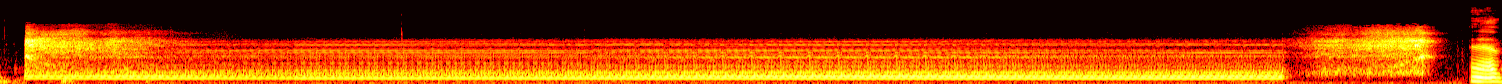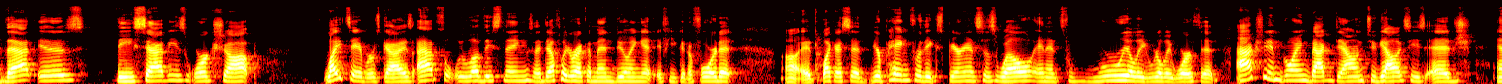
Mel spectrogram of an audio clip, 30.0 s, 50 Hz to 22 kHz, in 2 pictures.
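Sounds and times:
electronic hum: 0.0 - 14.3
toy lightsaber hiss: 0.3 - 1.8, 12.9 - 14.4.

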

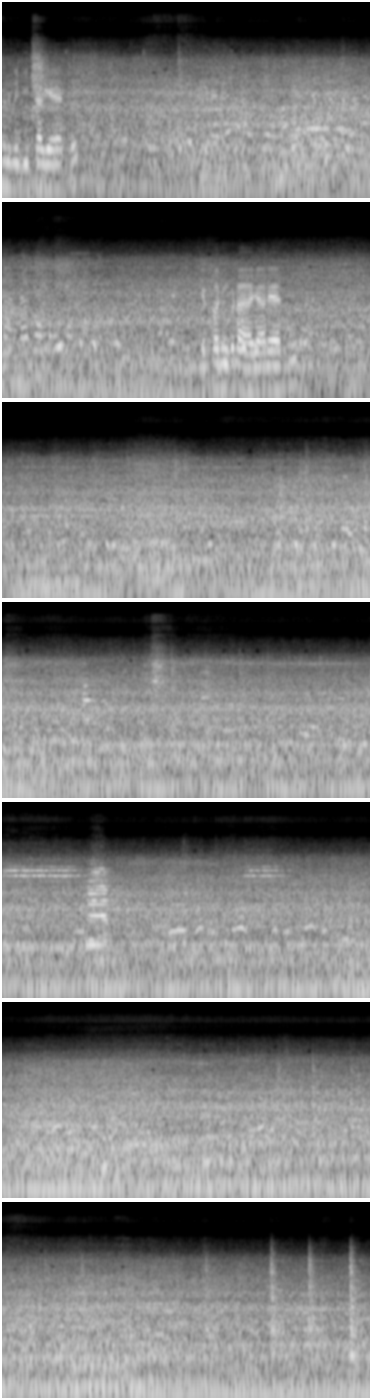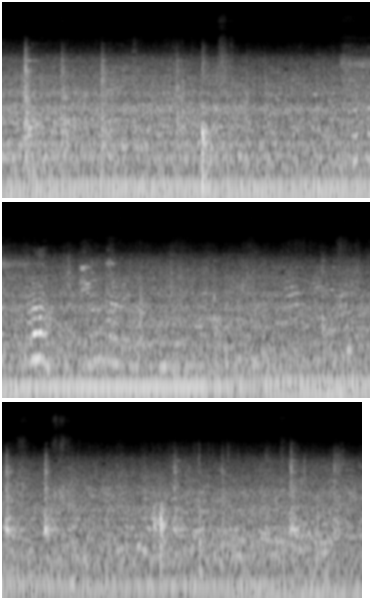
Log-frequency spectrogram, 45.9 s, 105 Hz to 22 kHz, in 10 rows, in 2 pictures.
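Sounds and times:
diesel truck engine running: 0.0 - 45.9
street noise: 0.0 - 45.9
vehicle horn toots: 18.4 - 19.8, 21.4 - 22.0
background voices: 22.0 - 45.9.

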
